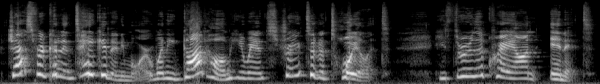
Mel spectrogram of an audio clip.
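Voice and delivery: ordinary delivery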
